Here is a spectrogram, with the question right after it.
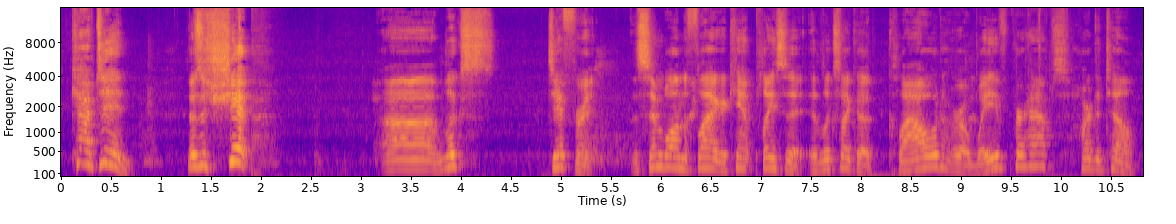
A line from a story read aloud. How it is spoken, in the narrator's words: Cloud is up in the crow's nest, yells to you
